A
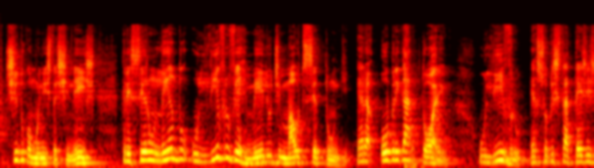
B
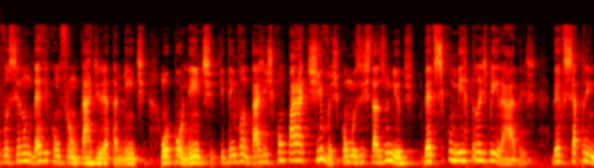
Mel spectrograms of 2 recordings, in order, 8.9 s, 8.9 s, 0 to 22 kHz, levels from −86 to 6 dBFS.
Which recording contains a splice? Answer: B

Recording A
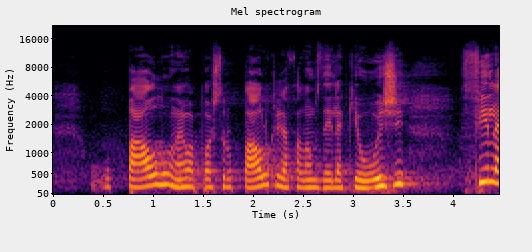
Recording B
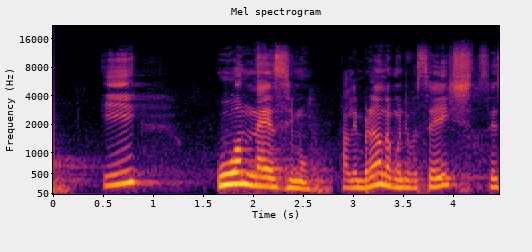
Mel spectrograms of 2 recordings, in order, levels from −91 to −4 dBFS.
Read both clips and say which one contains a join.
B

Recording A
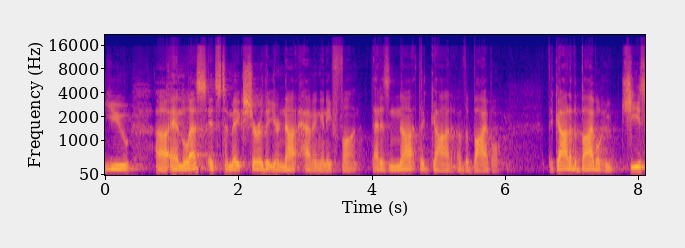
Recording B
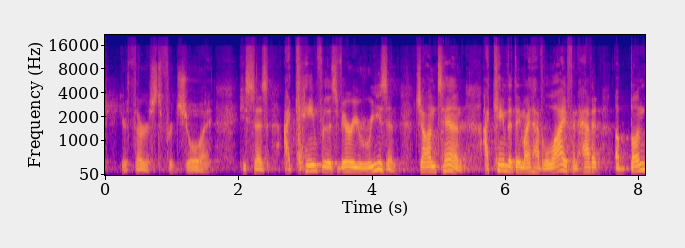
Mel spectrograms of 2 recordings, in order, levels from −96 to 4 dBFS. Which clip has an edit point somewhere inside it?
B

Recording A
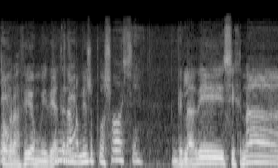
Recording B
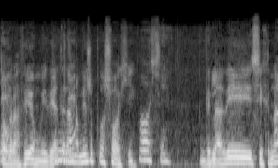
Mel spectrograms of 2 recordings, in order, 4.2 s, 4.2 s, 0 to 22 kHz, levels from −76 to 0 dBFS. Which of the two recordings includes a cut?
A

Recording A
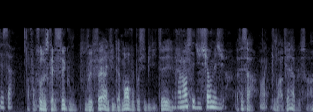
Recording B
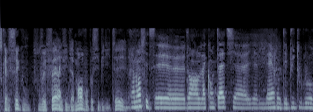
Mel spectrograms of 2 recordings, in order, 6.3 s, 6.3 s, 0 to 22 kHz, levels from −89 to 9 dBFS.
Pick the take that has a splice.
B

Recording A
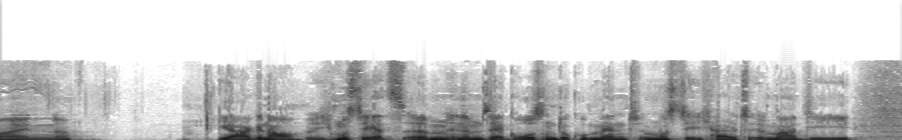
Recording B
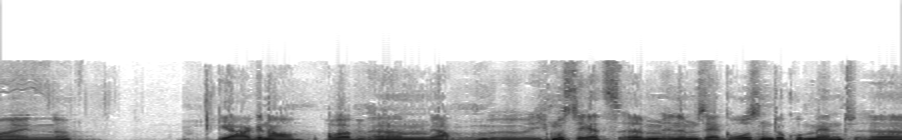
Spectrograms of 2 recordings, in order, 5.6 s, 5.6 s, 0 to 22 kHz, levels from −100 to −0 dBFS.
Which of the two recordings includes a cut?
A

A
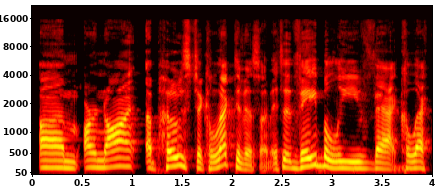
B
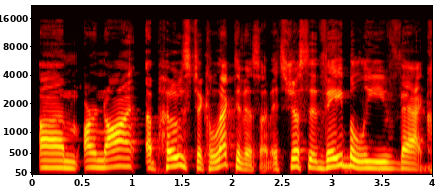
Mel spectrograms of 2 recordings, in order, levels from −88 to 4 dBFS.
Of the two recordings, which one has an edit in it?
A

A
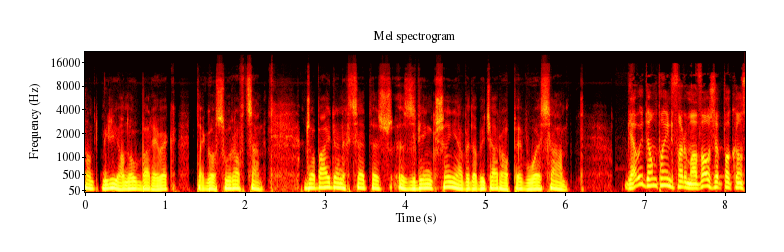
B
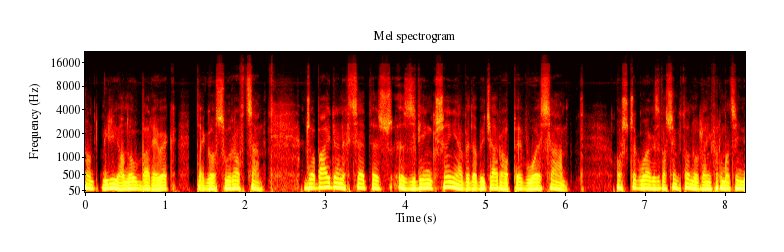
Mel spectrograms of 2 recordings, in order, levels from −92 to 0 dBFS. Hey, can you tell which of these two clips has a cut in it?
A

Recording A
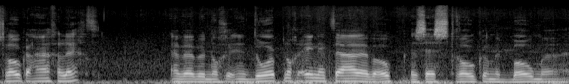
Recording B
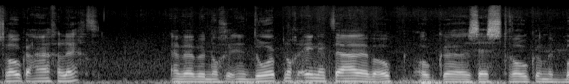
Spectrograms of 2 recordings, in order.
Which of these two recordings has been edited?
A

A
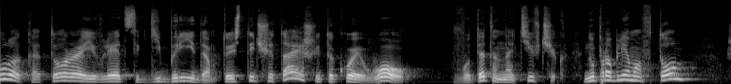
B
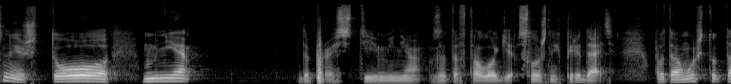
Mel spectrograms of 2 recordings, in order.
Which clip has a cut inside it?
A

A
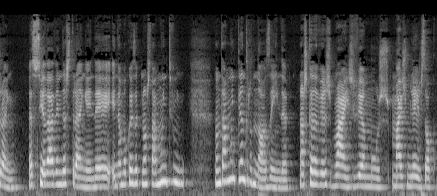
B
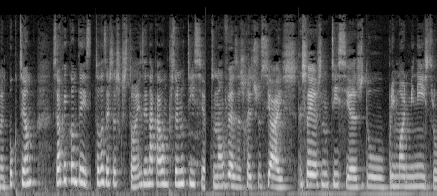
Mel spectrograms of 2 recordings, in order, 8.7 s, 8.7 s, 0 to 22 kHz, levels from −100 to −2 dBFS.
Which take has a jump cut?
A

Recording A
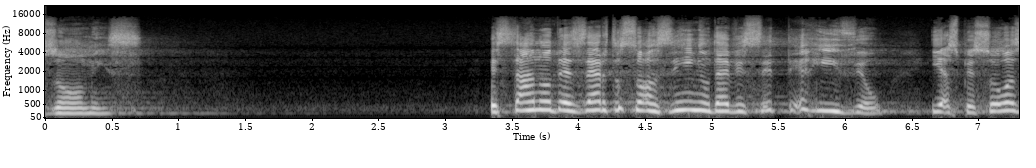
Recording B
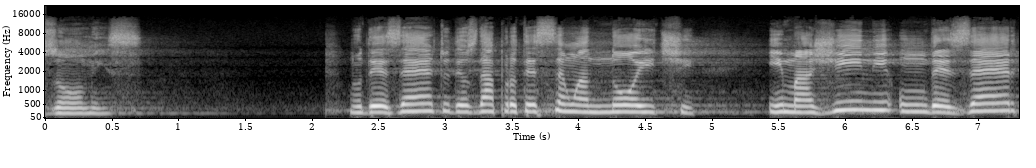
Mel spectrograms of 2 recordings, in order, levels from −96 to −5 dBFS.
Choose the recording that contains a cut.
B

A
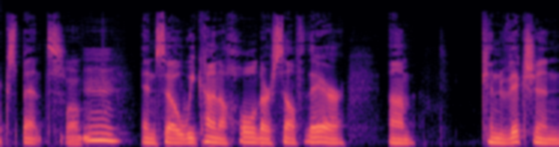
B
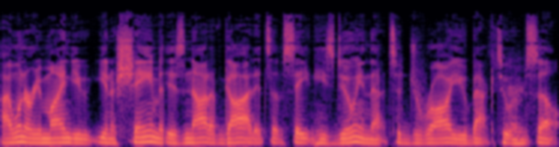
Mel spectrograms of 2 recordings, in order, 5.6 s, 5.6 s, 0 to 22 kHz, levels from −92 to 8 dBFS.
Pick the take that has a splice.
B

